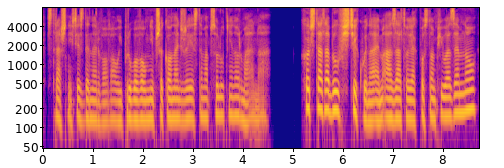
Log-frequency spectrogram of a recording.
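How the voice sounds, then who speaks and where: A woman reading a first-person audiobook in a calm, even storytelling voice, quieter in grim passages. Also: low-pitched, no room sound, studio quality. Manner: calm, even storytelling, hushed on dark moments. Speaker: audiobook narrator.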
